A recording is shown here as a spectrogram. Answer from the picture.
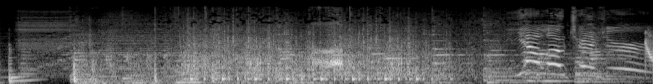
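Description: Cartoon soundtrack: background music under a busy rattling sound effect with a fast, even pulse, then a high voice sliding up and down in pitch near the end.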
